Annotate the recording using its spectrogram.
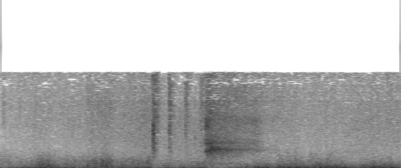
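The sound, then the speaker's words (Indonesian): Heavy rain pours steadily while low, rumbling thunder rolls underneath throughout, with a few brief crackling bursts partway through. No voices are heard. “Hujan pun mulai turun cukup deras.”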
